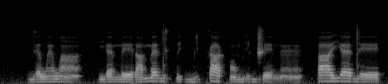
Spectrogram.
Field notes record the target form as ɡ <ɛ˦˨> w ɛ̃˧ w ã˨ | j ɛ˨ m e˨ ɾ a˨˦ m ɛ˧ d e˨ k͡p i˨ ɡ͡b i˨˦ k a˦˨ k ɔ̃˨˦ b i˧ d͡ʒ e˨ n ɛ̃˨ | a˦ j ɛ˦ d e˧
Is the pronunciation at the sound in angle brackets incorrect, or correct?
incorrect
